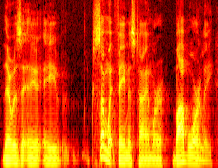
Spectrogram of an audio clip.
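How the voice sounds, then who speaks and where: Podcast host: older American male, lowish pitch, casual conversational reminiscing. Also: a little slow, a bit bright.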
